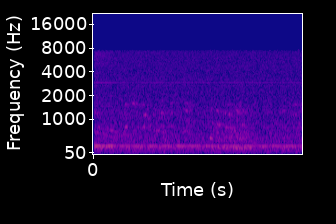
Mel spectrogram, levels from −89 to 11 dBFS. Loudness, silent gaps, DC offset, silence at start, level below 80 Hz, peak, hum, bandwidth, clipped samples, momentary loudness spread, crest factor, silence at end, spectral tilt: -56 LUFS; none; under 0.1%; 0 s; -80 dBFS; -42 dBFS; none; 8.2 kHz; under 0.1%; 3 LU; 14 dB; 0 s; -4 dB/octave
